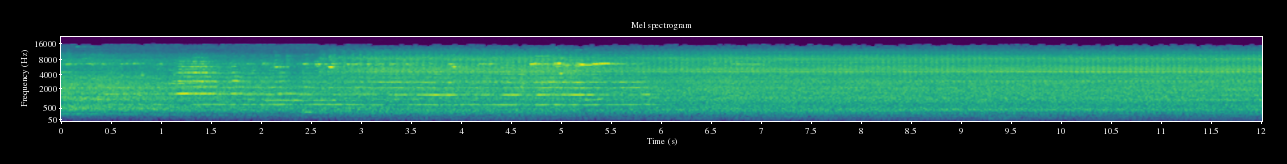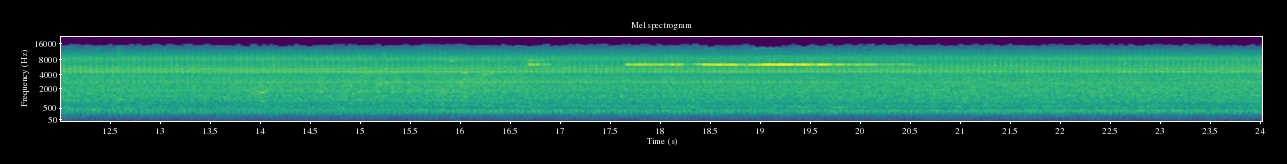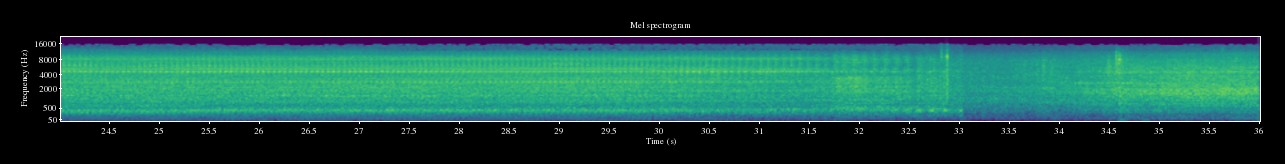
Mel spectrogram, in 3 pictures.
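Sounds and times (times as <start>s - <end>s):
locomotive engine drone: 0.0s - 36.0s
high thin whistle: 0.4s - 6.0s, 17.7s - 20.6s.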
